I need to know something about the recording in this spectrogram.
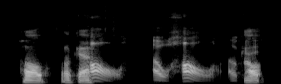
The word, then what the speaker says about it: Hull: called Hull h l Hull okay Hull oh Hall okay yeah oh or all as we pronounce it in our in our thickest Yorkshire accent yeah yeah so we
